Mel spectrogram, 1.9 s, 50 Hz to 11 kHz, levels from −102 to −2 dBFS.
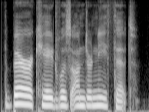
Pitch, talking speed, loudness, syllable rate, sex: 185 Hz, 160 wpm, -16 LUFS, 6.0 syllables/s, female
